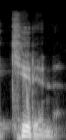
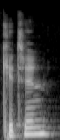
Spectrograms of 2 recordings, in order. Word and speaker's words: kitten: change much kit um kitten but don't say kitten I cannot pronounce these T's as a fast D I cannot say kitten it's kitten or more commonly kitten no I want a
